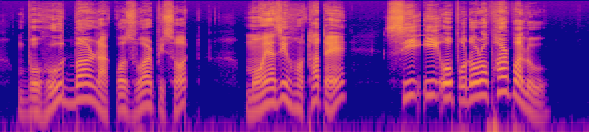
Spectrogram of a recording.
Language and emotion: Assamese, surprised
